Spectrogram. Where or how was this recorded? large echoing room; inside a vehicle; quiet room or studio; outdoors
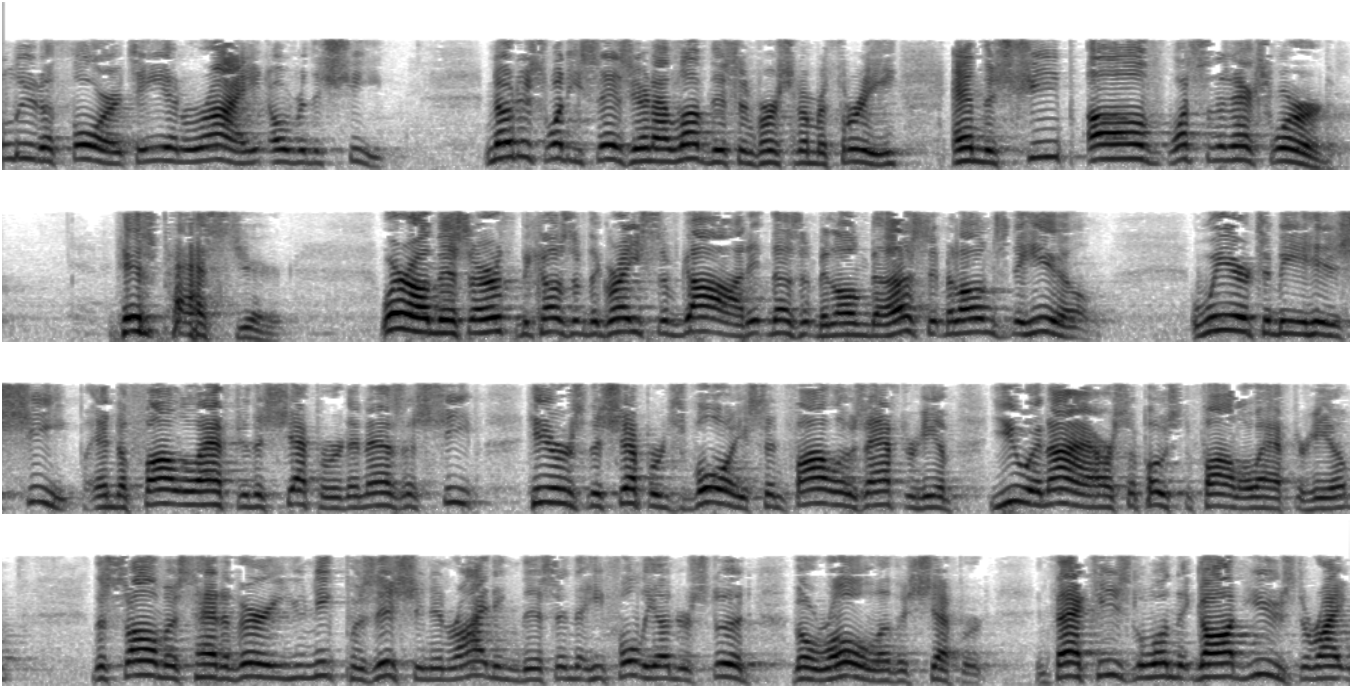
large echoing room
